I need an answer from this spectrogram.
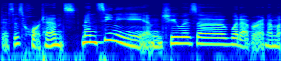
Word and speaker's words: Hortense: When you see it written out, it looks like Hortense Mancini. But in fact, it is pronounced Hortense, because that is a French name.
